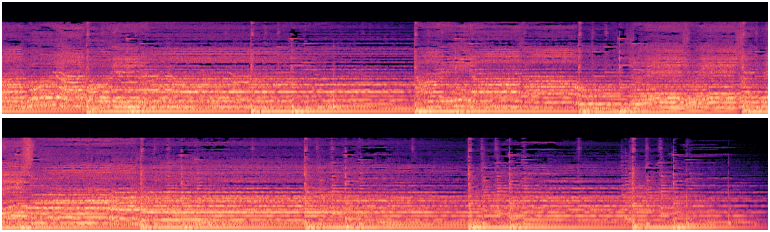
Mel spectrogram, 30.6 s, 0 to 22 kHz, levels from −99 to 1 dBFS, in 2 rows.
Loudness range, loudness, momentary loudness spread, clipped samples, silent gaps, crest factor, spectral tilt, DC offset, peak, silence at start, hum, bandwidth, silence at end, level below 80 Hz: 6 LU; -14 LUFS; 8 LU; under 0.1%; none; 14 dB; -6.5 dB/octave; under 0.1%; 0 dBFS; 0 s; none; 11.5 kHz; 0.05 s; -18 dBFS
